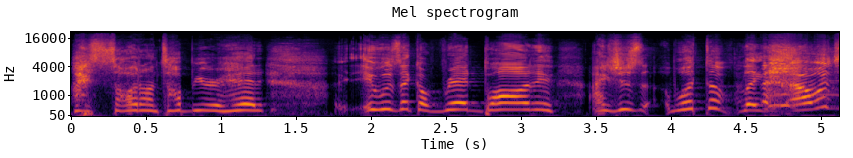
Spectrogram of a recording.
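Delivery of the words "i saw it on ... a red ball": panicked, spooked, thoroughly freaked-out male voice. Retelling a man who saw a red orb: imitating someone freaking out. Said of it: "freaking out".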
